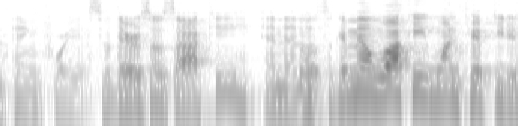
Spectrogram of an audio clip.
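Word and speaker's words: Ozaukee: one and show you Jeff how do I pronounce this one this is Ozaki Ozaki boom there's Ozaki right there and then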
